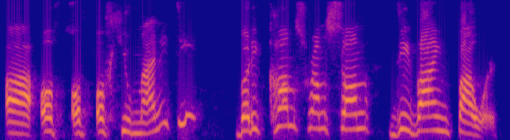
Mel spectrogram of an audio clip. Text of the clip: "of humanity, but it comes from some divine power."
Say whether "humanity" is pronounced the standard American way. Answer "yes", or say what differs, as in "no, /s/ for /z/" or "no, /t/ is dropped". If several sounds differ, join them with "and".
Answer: yes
